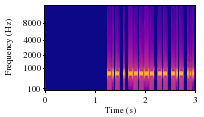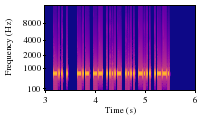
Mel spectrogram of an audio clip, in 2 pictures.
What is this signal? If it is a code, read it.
Morse code, heard as a keyed tone, about 42 wpm, 700 Hz. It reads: KE0MKS DE KM4HBP
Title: USA Callsign DE Callsign - 6 Characters - 45wpm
